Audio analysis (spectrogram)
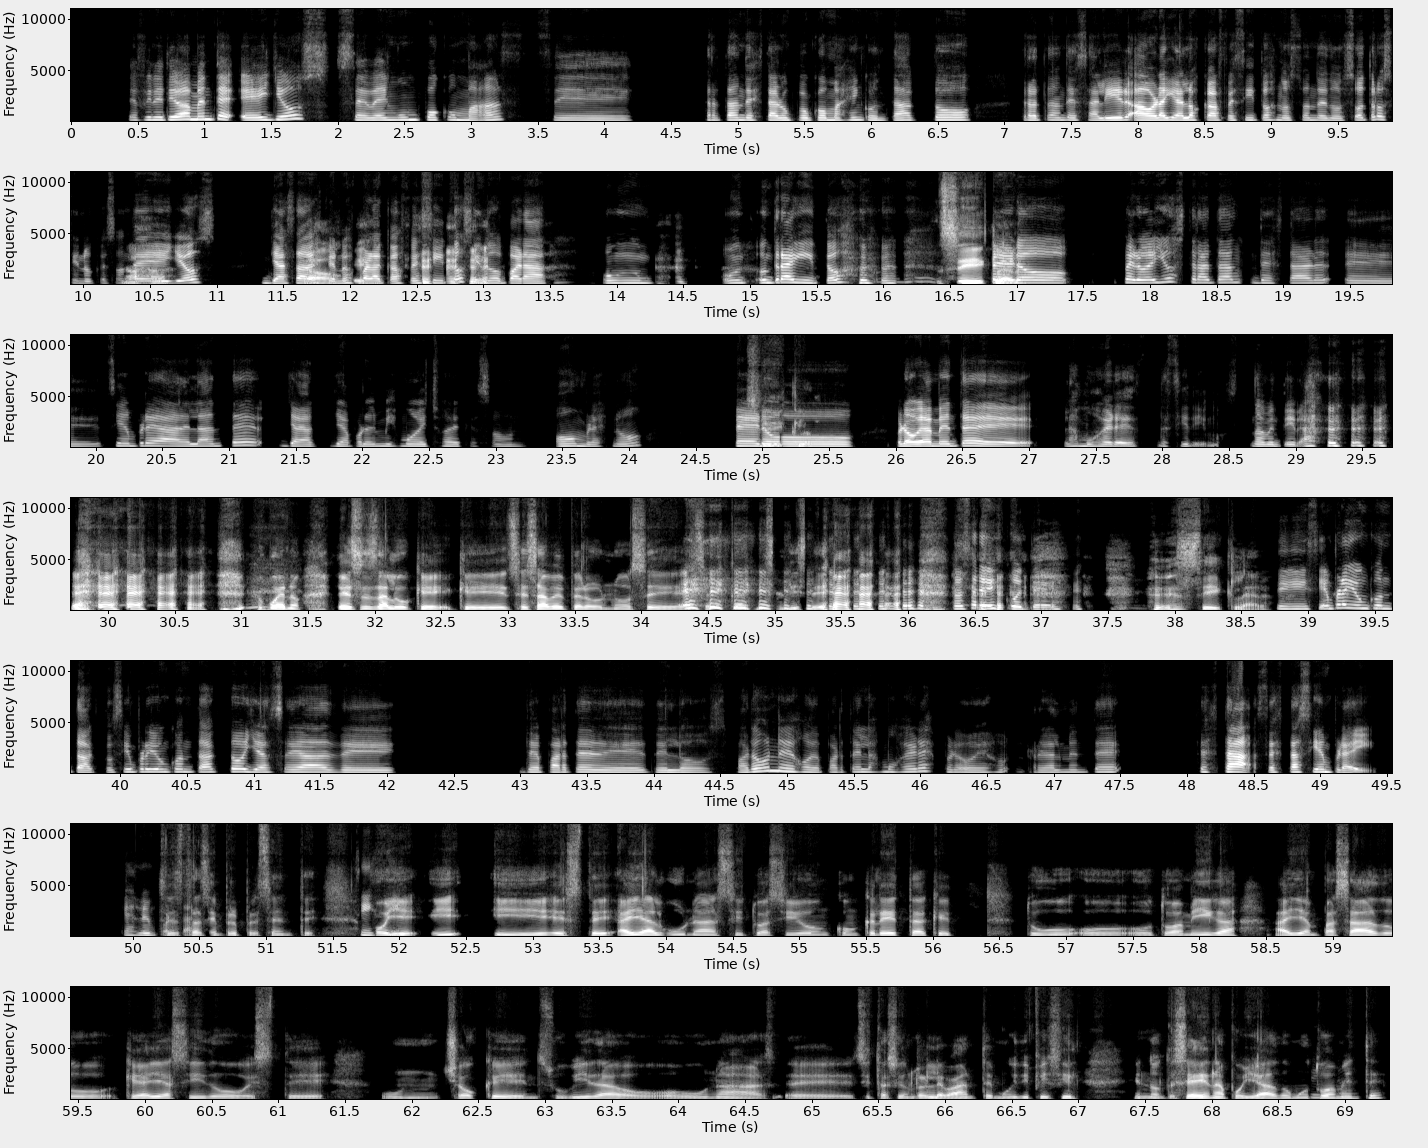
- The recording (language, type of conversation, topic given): Spanish, podcast, ¿Cuál fue una amistad que cambió tu vida?
- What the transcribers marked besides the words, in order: tapping; laugh; chuckle; unintelligible speech; chuckle; laugh; laugh; laugh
